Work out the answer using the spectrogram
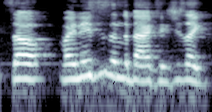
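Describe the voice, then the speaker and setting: A man's voice: high-pitched, steady tone, fairly quick, crowd noise. A young man telling a funny story in a casual podcast chat, laughing as he goes. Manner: laughs while telling stories. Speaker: podcast co-host.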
